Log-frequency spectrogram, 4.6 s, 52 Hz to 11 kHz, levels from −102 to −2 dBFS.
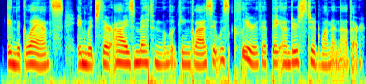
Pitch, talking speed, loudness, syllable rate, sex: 195 Hz, 260 wpm, -18 LUFS, 6.4 syllables/s, female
